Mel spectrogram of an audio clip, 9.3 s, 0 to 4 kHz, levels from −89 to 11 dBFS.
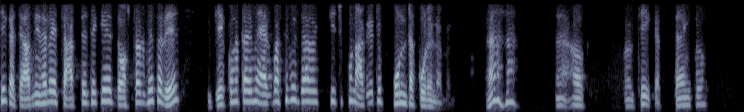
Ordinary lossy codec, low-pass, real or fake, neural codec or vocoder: none; 3.6 kHz; real; none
